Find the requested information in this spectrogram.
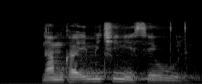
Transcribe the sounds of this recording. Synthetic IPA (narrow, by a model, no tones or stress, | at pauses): nam̩kʰaimit͡ʃʰiniɛsewuːlɛ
